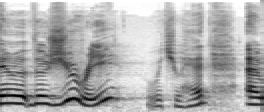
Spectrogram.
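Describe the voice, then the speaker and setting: A woman speaks with a French accent at a high pitch. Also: very clean recording, silent background. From France. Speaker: event moderator. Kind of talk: stage moderation.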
